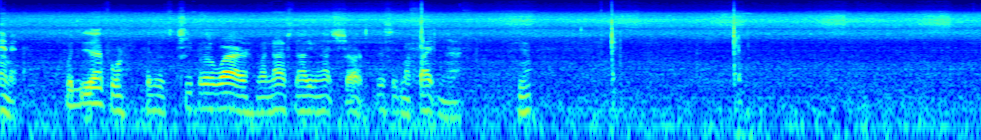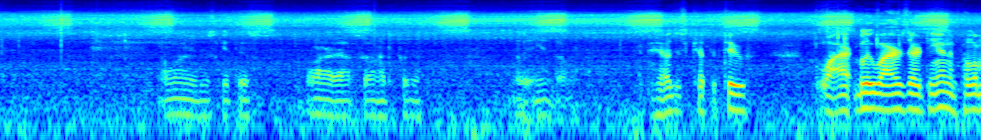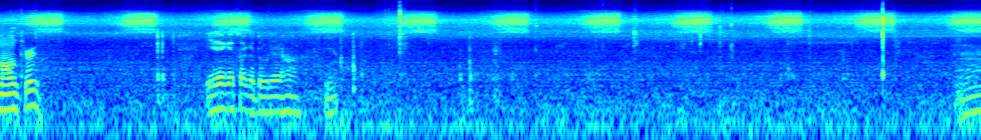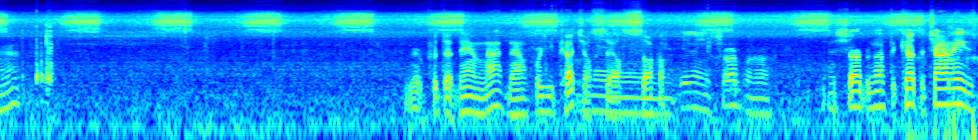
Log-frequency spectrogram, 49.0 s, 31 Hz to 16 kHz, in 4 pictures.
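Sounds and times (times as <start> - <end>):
high-pitched insect chorus: 0.0 - 49.0.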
